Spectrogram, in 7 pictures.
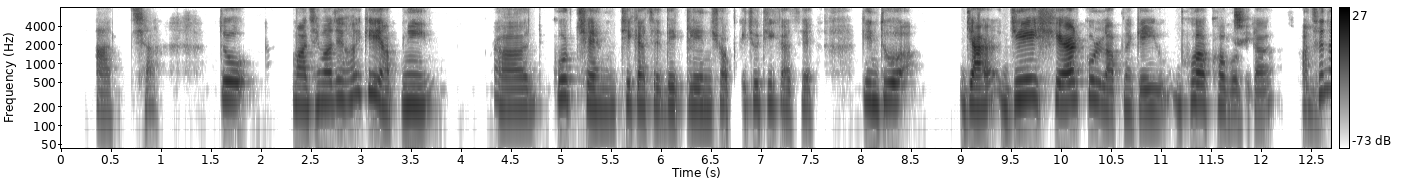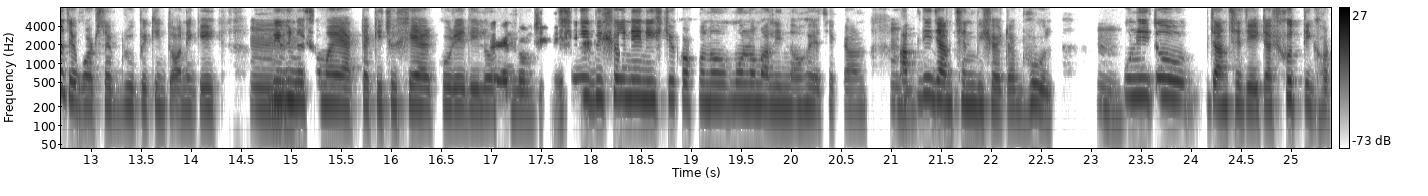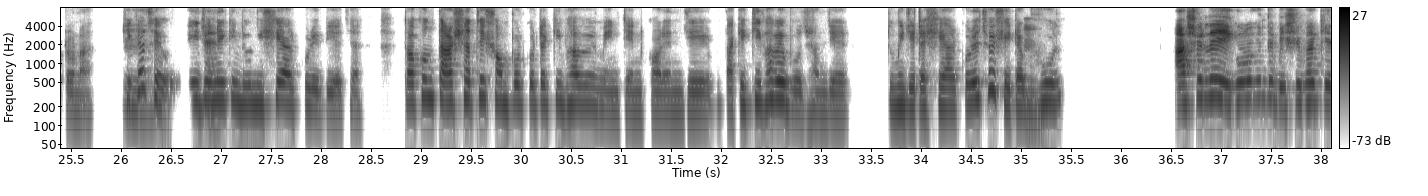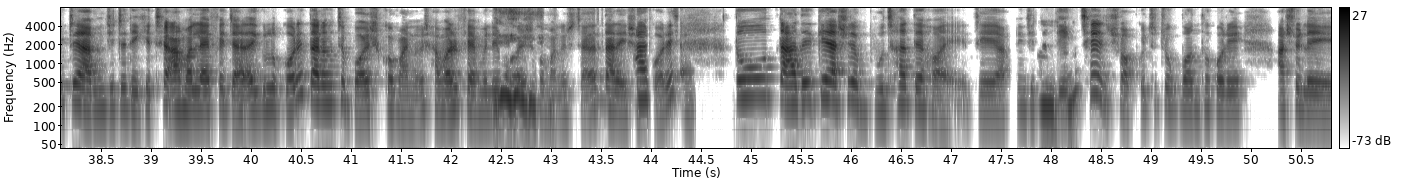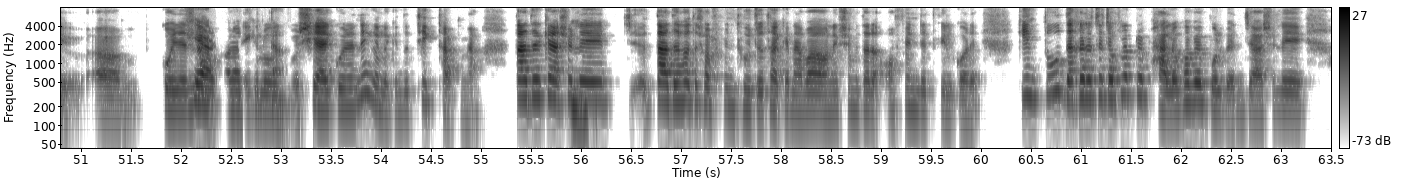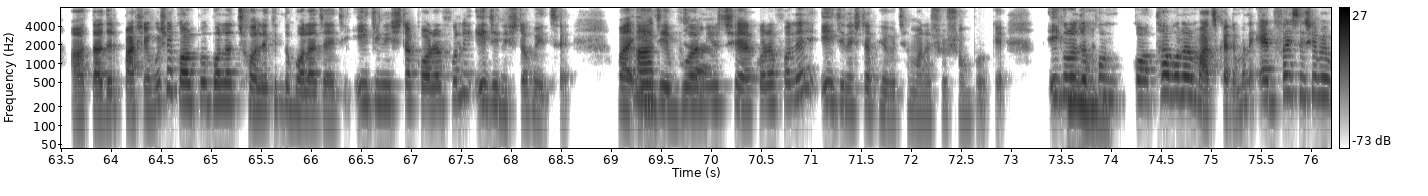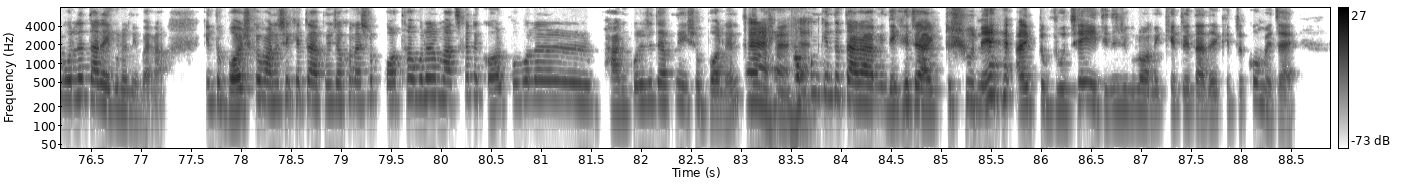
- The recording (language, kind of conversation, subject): Bengali, podcast, ফেক নিউজ চিনতে তুমি কী কৌশল ব্যবহার করো?
- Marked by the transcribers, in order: tapping; laugh; other background noise; in English: "offended feel"; laughing while speaking: "আরেকটু শুনে, আরেকটু বুঝে"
